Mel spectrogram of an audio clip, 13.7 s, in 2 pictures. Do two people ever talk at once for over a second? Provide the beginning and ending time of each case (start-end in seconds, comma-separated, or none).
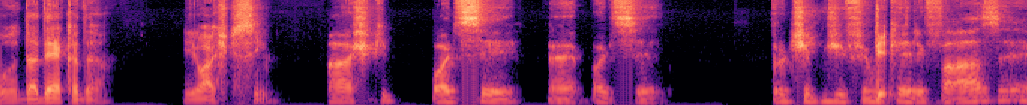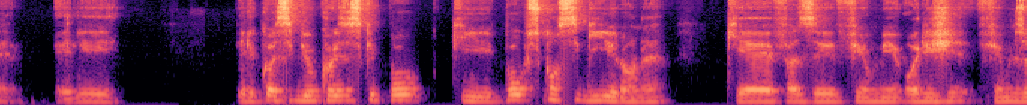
none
